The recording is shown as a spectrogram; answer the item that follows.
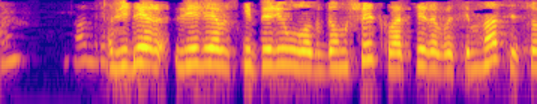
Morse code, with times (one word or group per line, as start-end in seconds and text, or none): none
